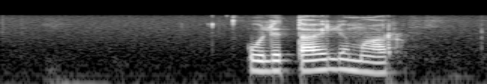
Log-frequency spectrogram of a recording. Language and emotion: Russian, neutral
